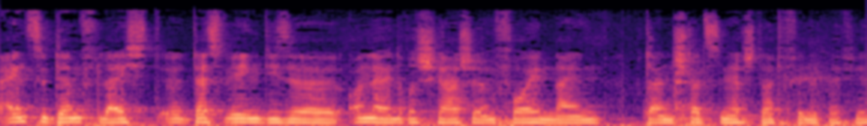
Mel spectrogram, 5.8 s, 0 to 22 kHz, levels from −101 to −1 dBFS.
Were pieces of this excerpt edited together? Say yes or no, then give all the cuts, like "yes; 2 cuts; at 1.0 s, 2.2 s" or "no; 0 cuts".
yes; 1 cut; at 4.3 s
